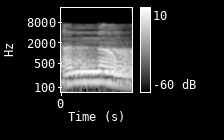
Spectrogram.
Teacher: ہم میں میم ساکن کے بعد میم آنے کی وجہ سے ادغام ہے ، یہ ادغام مثلین ہے یا ادغام شفوی ہے، غنہ ہوگا،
